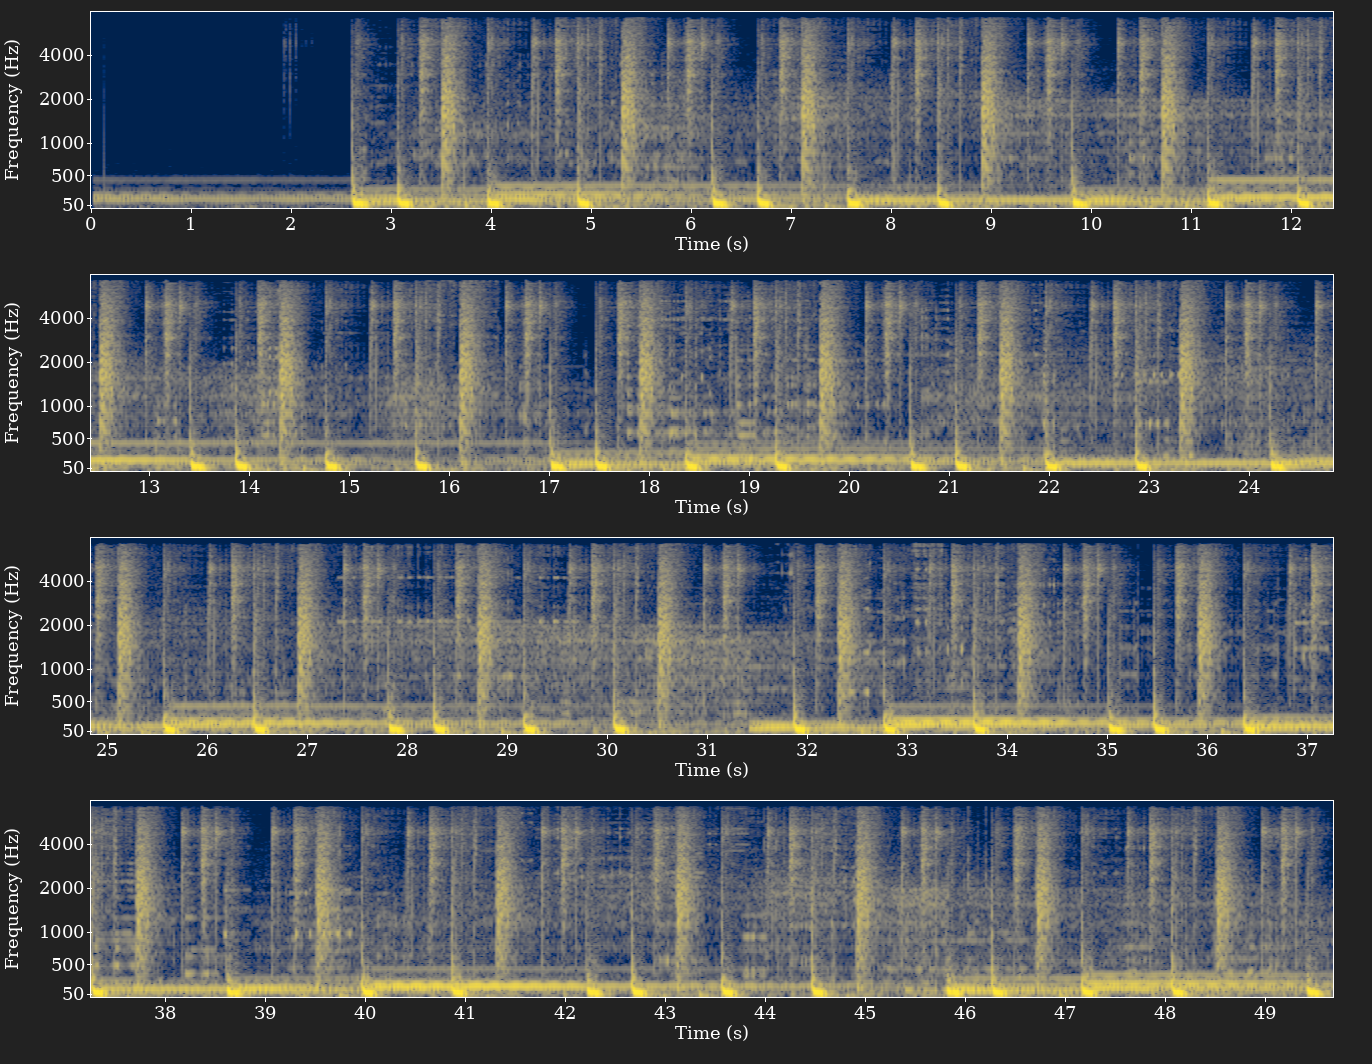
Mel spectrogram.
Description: DOWNBEAT ブレイクビーツ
